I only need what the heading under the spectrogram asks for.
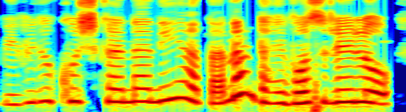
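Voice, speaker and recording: A woman's voice: very high-pitched, fast talker, slight background noise. A woman voicing a bossy, sulking young wife who answers in curt, dismissive snaps. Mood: cold, scolding.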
